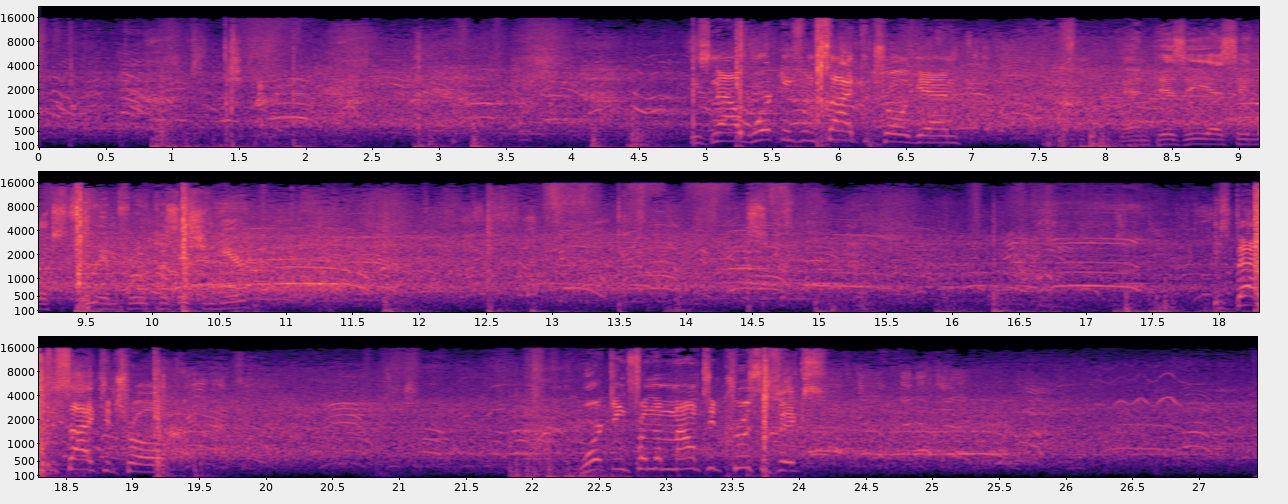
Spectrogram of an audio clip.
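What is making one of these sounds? Punches thud against a body in quick bursts.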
